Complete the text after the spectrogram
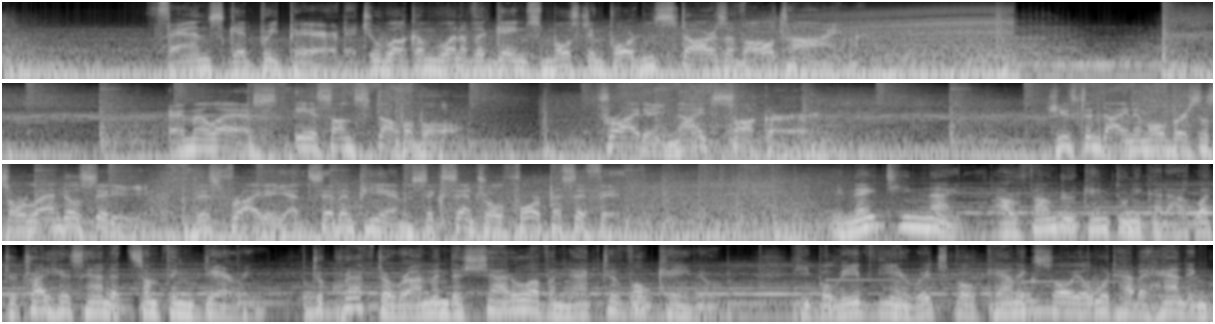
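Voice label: male, Latin American Spanish accented English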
